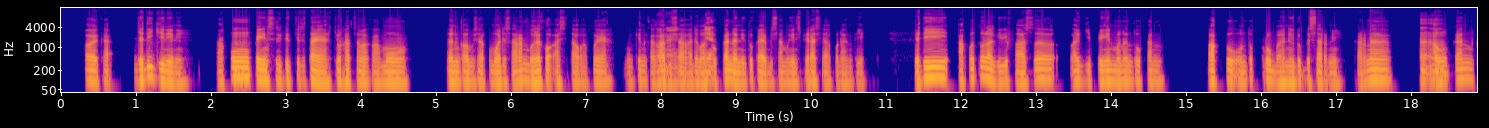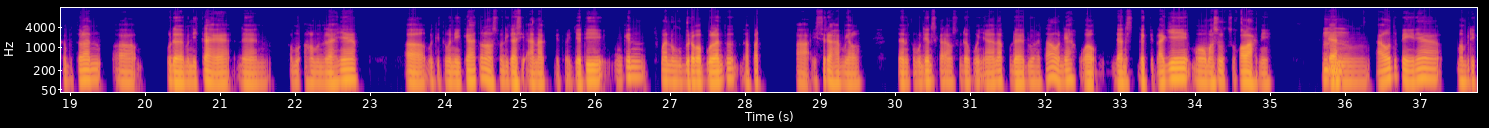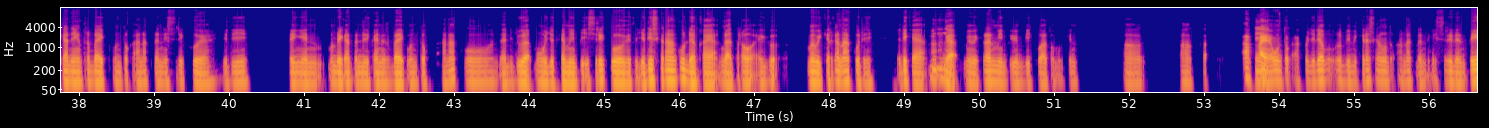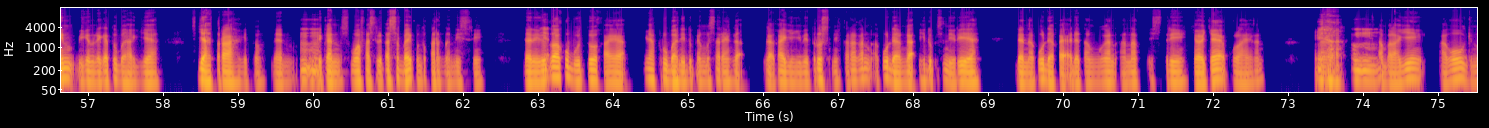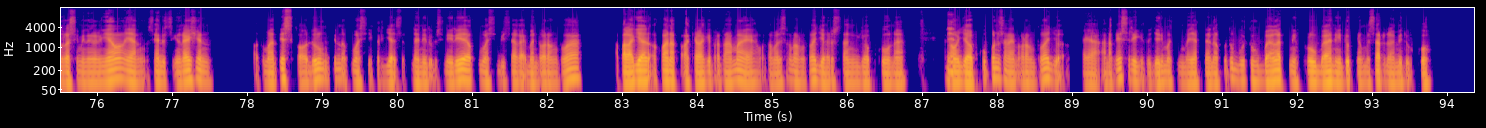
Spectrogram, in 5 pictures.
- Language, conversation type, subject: Indonesian, advice, Kapan saya tahu bahwa ini saat yang tepat untuk membuat perubahan besar dalam hidup saya?
- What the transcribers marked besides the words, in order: laughing while speaking: "Iya"; in English: "sandwich generation"; tapping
